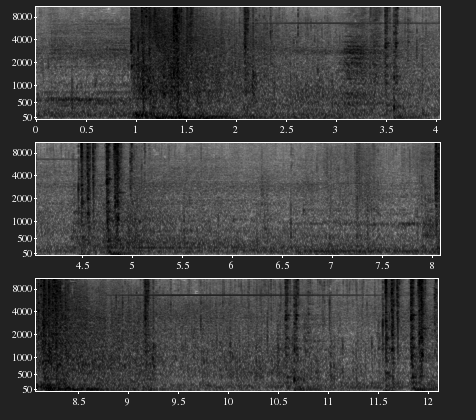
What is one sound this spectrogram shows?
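A gun fires loud bursts of shots.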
